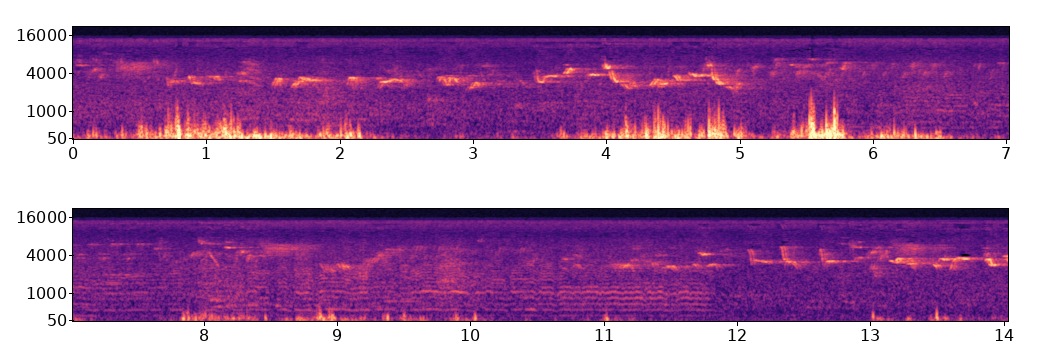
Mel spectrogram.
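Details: Solitary bees around their bug hotel nest site: heavy low rumbling bursts at the start, then a sustained droning buzz in the middle stretch, while birds chirp high in the background.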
